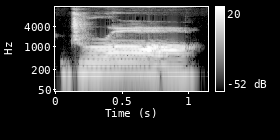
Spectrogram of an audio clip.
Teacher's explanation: the Americans would pronounce the sound more awe like a more open sound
